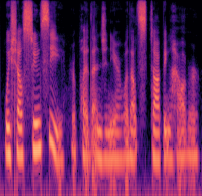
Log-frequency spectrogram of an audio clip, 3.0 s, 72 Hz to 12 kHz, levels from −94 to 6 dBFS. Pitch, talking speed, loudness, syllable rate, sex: 205 Hz, 195 wpm, -19 LUFS, 6.1 syllables/s, female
